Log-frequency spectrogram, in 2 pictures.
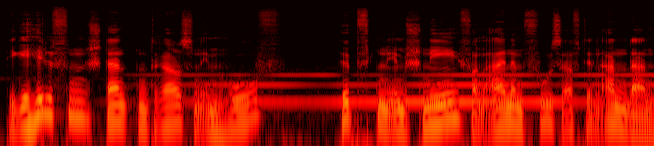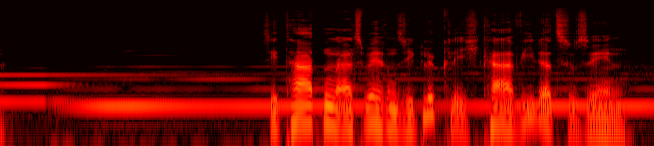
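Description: A male narrator tells a literary story in a middle-register voice. His delivery is measured and deliberate, and music plays clearly underneath. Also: medium pitch, animated.

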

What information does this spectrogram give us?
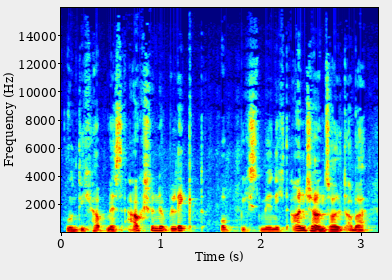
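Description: Actor as a husky, smug small-time businessman. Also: mid-range voice, fast, natural voice. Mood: wary. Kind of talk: literary radio drama dialogue.

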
